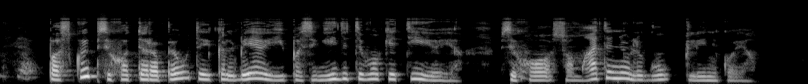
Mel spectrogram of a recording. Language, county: Lithuanian, Vilnius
